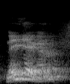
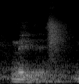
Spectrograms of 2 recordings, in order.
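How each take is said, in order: First: Pitched up, checking question; asking the class. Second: Dropped lower and softer; answering himself. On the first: Teacher quizzing pupils in a raised questioning pitch. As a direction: ask it high to the pupils, waiting for an answer. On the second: Teacher answering his own question, lower and softer. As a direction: answer your own question low and soft. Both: Shown as a demonstration. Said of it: "देखो तो one जाएगा divide?".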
